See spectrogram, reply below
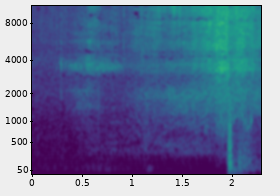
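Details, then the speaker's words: A soft hiss of airflow builds over about a second and ends in a sharp click and thump, from a podcaster's own ventilator heard during speech; one mechanical ventilator breath cycle. "That noise you're hearing is my ventilato"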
